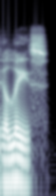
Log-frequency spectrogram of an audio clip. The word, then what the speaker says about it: Elise: Christmas Eves of Aunt Elise by Thomas lie Gotti a tale of possession in old crosspoint we pronounced her name with a distinct Z sound remember jack remember the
